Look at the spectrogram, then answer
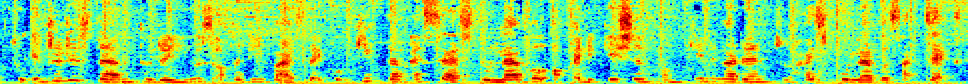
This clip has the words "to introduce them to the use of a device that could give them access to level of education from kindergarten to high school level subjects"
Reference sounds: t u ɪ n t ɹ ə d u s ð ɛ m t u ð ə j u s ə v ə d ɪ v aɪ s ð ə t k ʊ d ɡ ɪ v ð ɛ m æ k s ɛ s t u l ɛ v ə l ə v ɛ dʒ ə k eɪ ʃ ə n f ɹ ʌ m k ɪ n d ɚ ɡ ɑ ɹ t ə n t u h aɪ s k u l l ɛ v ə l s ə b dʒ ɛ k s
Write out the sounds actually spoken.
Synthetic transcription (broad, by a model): t u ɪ n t ɹ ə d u s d ɛ m t u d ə j u s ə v ə d ɪ v aɪ s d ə t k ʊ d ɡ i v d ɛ m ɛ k s ɛ s t u l ɛ v ə l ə f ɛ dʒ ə k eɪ ʃ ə n f ɹ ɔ m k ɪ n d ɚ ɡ ɑ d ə n t u h aɪ s k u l l ɛ v ə l s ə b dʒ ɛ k s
